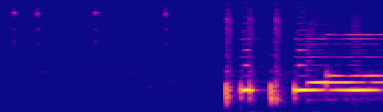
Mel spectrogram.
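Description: A few faint clicks, then about one and a half seconds in a loud, short musical chime: four quick struck notes, the last one held and ringing.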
